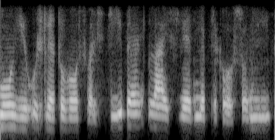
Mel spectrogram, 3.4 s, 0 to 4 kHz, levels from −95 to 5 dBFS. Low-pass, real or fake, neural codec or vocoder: 3.6 kHz; fake; codec, 16 kHz in and 24 kHz out, 1.1 kbps, FireRedTTS-2 codec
